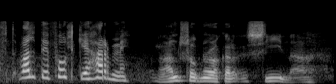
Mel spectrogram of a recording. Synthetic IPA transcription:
ft̪valt̪ɪfowl̥cɪɦaɾmɪ | lansowknaɾɔhkaɾ̥siːna

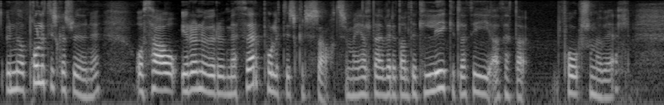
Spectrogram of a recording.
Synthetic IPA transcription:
ʏnːaðpʰowlɪt̪ʰiskasvɪːðʏnʏɔɣθawirœnʏvɛːɾʏmɛðθvɛɾpʰowlɪt̪iskɾɪsa̰wht̪sɛmajɛhɛlt̪aɛɛvɛːɾɪt̪alt̪ɪt̪lɪːcɪt̪laθia̰ðθɛht̪a̰ | fowɾ̥swɔnavɛːl̥

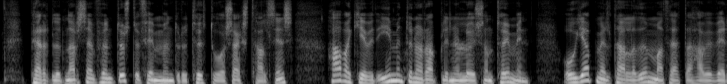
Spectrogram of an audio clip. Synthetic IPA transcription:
pʰɛɾt̪lʏt̪naɾ̥sɛmfʏnt̪ʏst̪fɪmːhʏnd̪ɾʏðt̪ʰʏht̪uɔsɛkst̪ʰalsɪnshaːvacɛːvɪðiːmɪnt̪ʏnaɾaplɪnɪlœːɥsant̪ʰœːɥmɪnɔɣjapnmɛlt̪ʰaːlaðʏmaðθɛht̪aɦaːvɪvɛːɾ

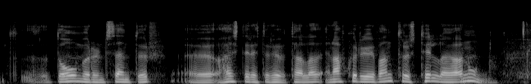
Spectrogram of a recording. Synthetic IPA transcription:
t̪oːwmʏɾʏnst̪ɛnt̪ʏɾ̥ɔɣɦajst̪ɪɾejht̪ʏɾ̥hɛvʏɾ̥t̪ʰaːlaðɛ̰nafkʰvɛɾjʏɾvant̪ʰɾʏst̪ʰːɪlːaːɣanuːna

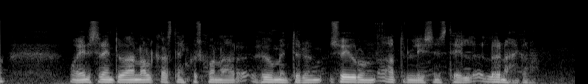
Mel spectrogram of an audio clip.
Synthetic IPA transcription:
ɔɣejnsɾejnt̪ʏvɛðanawlkast̪ejŋ̥kʏ̥skʰɔːnaɾhʏɣmʏnt̪ʏɾʏmsvɪːɣɾunaːt̪ʏɾnliːsɪnst̪ʰɪlːœːɣnahɛjkːana

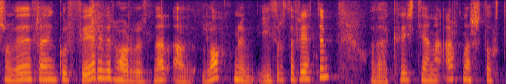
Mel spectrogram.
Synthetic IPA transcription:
sɔnvɛːðʏfɾajðiŋkʏɾ̥fɛːɾɪvɪɾ̥ɦɔɾvɛɾt̪naɾaðlɔhknʏmiːθɾoht̪afɾjɛht̪ʏmɔɣðaðkʰɾɪst̪janaʔaɾt̪naɾst̪owht̪

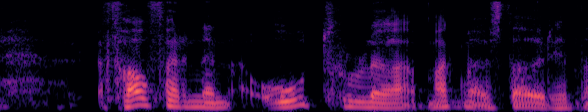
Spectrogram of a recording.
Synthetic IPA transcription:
faːwfaɾnɪnowt̪ʰɾulɛɣa̰makna̰ðʏst̪a̰ːðʏɾ̥çjɛt̪n

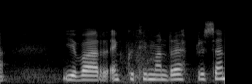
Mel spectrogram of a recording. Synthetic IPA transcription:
jɛvaɾḛjŋ̥kʏt̪ʰiːmanrɛhpɾɛsɛn

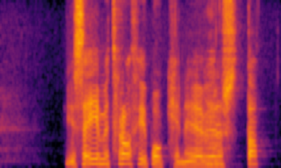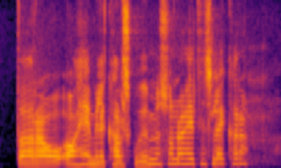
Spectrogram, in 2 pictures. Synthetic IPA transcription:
jɛseːjɪɪmɪn̥t̪fɾaːwθviːpoːwcʰɪnːɪɛvɪɛɾmst̪at̪ː | aɾawa̰wɦeːjmɪlɪkʰalskvʏːmʏsɔːnaɾ̥hejt̪ɪnsleːjkaɾa

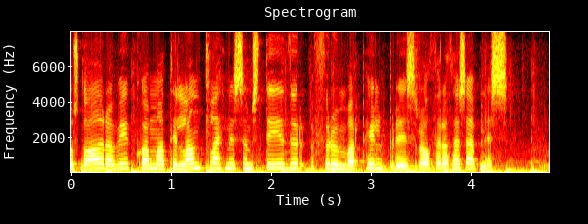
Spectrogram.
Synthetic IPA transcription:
st̪ɔaðɾavɪːkʰvaːmat̪ʰɪlːant̪lajknɪsɛmst̪ɪːðʏɾ̥fɾʏmvaɾ̥pʰejlpɾɪðsɾawθɛɾːaθɛsɛpnɪ̰s

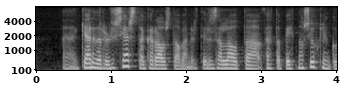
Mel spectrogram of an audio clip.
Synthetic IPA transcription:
cɛɾðaɾʏɾʏsjɛɾ̥st̪ʰaːkaɾaːwðst̪aːva̰nɪ̰ɾ̥t̪ʰɪlðɛsaðlaːwt̪aθɛht̪apɪht̪nawsjohkliŋkʏ

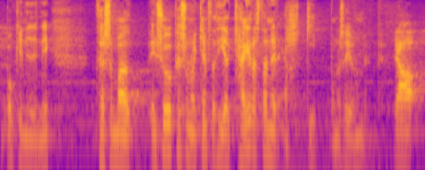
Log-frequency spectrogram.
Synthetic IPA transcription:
poːwcɪnɪːðɪnːɪ | θɛsɛmaðejnsœːɣʏpʰɛɾ̥sownacʰɛnmst̪avθiaðcʰaːjɾast̪hanːɛɾɛ̰hcɪpuːnaseːjahɔnmʏhp | jaːw

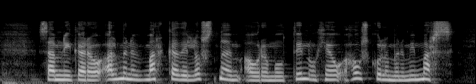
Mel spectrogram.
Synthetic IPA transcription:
samniŋkaɾawʔalmɛnːʏmar̥kaðɪlɔwst̪naðʏma̰ːwɾamoːwt̪ɪnɔɣçawhaːwskoːlamʏnʏmimar̥s

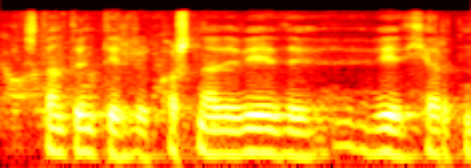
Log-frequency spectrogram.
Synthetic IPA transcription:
st̪ant̪ʏnt̪ɪɾkʰɔst̪naðɪvɪðvɪðçaɾt̪n

